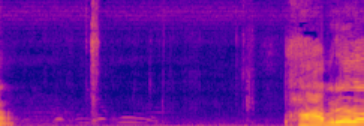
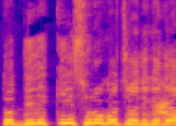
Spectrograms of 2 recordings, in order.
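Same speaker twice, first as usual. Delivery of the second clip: high raised call to someone far; yelling across the room; 6 semitones higher than usual. Real, not acted. Calling to sister over there. (ওদিকে দিদিকে চেঁচিয়ে ডাকা)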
